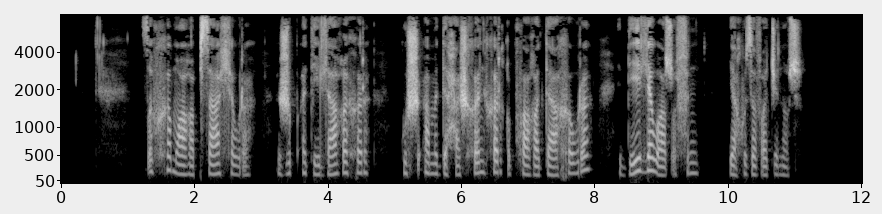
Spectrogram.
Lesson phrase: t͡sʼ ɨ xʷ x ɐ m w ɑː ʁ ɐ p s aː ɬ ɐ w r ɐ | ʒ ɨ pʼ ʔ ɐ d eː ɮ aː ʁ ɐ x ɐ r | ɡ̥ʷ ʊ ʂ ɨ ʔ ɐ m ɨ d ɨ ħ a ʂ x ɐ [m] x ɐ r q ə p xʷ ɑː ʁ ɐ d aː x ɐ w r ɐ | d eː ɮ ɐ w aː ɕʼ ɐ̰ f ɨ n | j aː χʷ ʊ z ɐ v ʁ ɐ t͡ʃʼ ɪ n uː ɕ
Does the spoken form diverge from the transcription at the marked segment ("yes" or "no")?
yes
